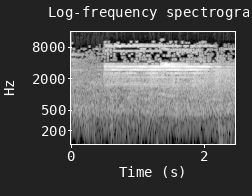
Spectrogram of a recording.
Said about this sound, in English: Buzzer goes off as the rebound came down. There's actually 4.9 seconds left. I don't know what happened there. Something wrong with the clock, I guess.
